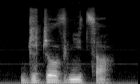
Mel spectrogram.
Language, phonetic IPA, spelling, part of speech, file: Polish, [d͡ʒːɔvʲˈɲit͡sa], dżdżownica, noun, Pl-dżdżownica.ogg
